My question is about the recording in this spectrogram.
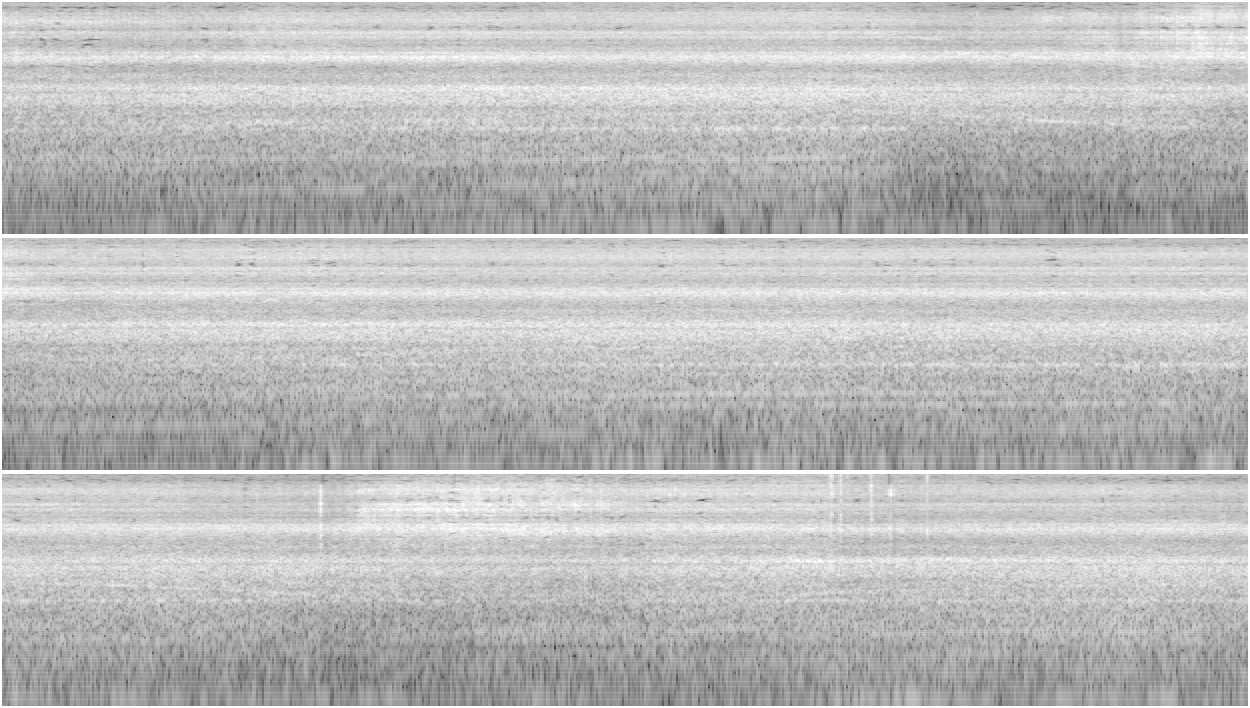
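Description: Go-kart engine running hard on the track, heard through an onboard camera's microphone, its pitch rising and falling with the throttle through the corners. A steady rushing noise of wind on the microphone and vibration sits over it.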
